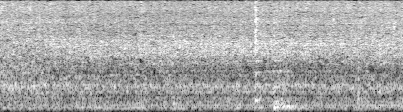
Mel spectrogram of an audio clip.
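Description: Chicken frying in a pan from a HelloFresh meal kit: a faint, steady sizzle with soft hiss throughout and one brief clink partway through, no talking.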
